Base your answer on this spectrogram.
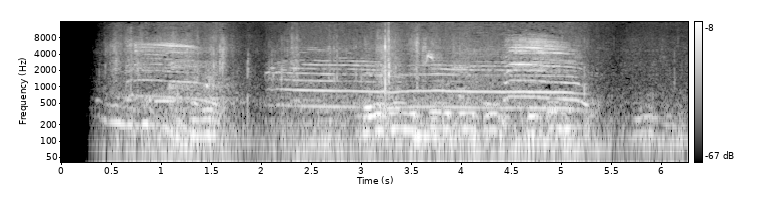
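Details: Stray cats living freely on the streets, resting in separate corners of a garden; long drawn-out meows with steady harmonic tones lasting several seconds, overlapping with a person speaking softly in the background.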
